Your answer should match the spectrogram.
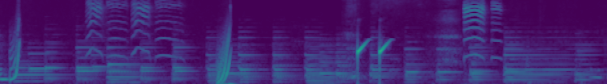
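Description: Light background music with playful squeaky sound effects layered over it: clusters of short arched chirps, a quick rising whistle-like glide about two seconds in, and two short upward squeaks a little later.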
